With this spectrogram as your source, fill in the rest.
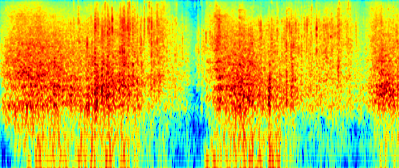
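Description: Starch-covered hands dig into a heap of thin, brittle amber soap flakes mixed with starch powder, squeezing handfuls and rubbing the flakes together. A steady, bright crinkling and crackling runs throughout, with a brief dip in loudness around the midpoint before the crunching resumes.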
